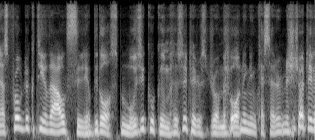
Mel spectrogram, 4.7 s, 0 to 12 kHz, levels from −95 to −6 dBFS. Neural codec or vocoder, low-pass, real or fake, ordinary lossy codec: codec, 16 kHz in and 24 kHz out, 0.4 kbps, LongCat-Audio-Codec, four codebook decoder; 10.8 kHz; fake; Opus, 32 kbps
